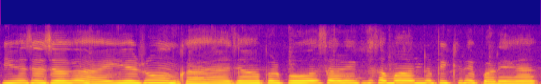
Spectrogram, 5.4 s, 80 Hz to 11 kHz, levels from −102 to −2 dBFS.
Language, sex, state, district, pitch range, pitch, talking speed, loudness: Hindi, female, Bihar, Patna, 275-295 Hz, 290 Hz, 175 wpm, -12 LUFS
